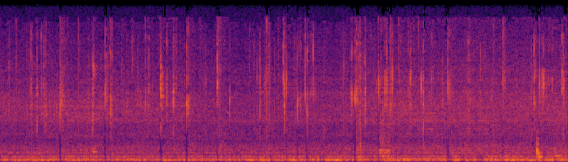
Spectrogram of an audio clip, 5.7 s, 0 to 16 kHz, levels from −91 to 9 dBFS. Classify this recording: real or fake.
real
